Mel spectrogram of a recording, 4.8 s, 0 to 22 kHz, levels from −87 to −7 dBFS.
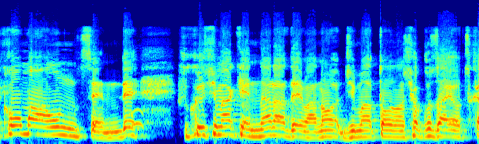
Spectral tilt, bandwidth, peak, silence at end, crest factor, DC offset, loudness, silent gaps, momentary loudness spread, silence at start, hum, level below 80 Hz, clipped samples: -5 dB/octave; 16.5 kHz; -14 dBFS; 0 s; 12 dB; under 0.1%; -25 LUFS; none; 4 LU; 0 s; none; -68 dBFS; under 0.1%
